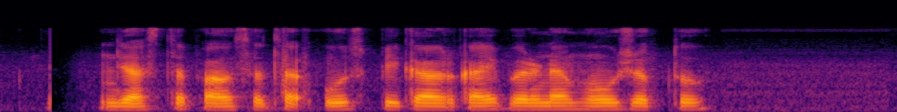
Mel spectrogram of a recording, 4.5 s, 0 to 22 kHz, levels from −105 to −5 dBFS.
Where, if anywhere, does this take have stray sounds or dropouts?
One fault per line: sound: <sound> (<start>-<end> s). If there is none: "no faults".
no faults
